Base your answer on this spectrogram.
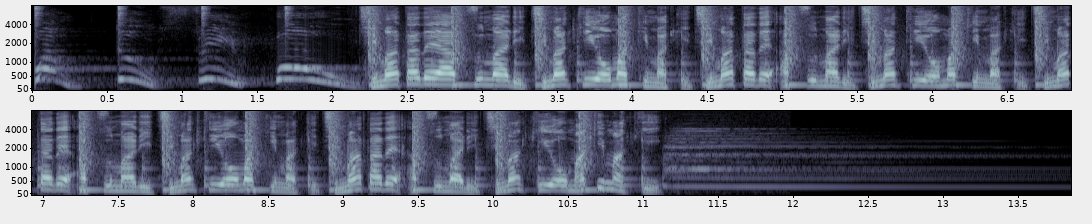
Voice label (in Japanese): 早口言葉リズム（中級編）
